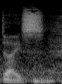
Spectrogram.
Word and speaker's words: DICE: We pronounce it DICE.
